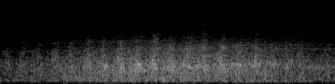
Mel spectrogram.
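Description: A train climbing a snowy mountain line in Japan's Niigata Mountains near Numata, a steady rumbling rolling sound with faint clickety-clack, loud and continuous throughout.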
